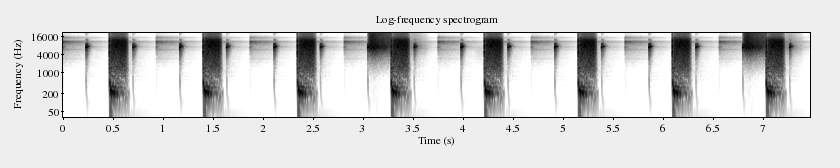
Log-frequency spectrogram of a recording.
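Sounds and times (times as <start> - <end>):
big beat drum kit: 0.0 - 3.6, 4.2 - 4.6, 5.2 - 5.5, 6.1 - 7.4.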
